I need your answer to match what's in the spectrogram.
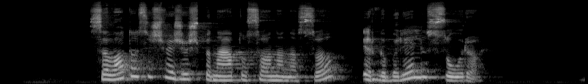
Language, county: Lithuanian, Alytus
